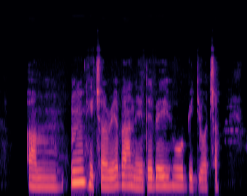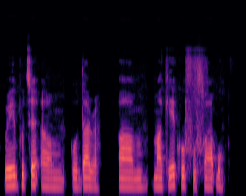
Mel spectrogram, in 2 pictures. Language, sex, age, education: Igbo, female, 15-29, tertiary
